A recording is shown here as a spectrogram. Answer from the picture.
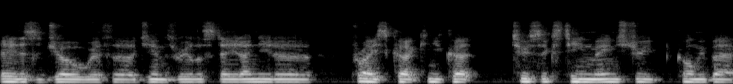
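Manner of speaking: forced, deepened put-on deep voice. Retelling crank voicemails from callers, imitating a faked deep voice. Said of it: "they'll try and deepen their voice".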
